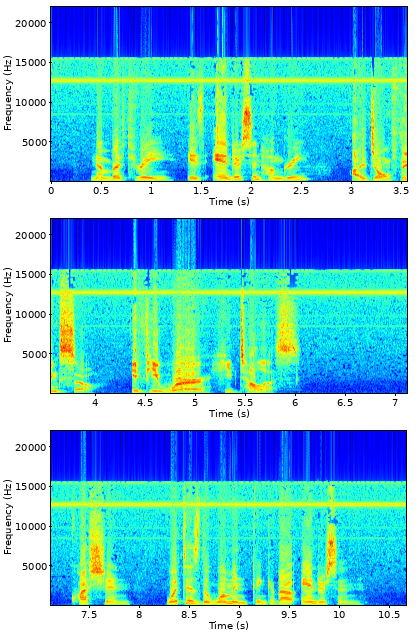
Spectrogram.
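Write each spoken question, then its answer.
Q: what does the woman think about Anderson?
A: He isn't hungry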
